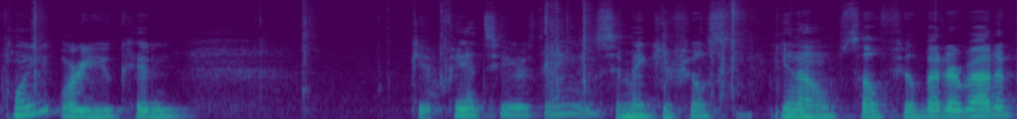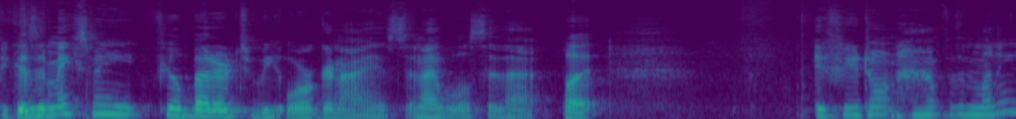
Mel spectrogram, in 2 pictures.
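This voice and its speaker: Her medium pitch touched with vocal fry, a woman speaks at a fairly quick pace with lively intonation. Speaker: budgeting vlogger. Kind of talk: casual vlog tutorial. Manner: rambling, hesitant with fillers.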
